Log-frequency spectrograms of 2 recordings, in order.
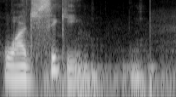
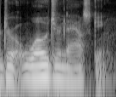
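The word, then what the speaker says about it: Wojcicki: name CEO Susan W waji that's like wowski w wowski from ESPN in waj siki's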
